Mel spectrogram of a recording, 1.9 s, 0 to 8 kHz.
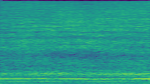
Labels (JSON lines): {"label": "anthrophony, boat engine", "recorder": "SoundTrap 500"}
